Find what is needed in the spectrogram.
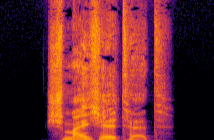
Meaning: inflection of schmeicheln: 1. second-person plural preterite 2. second-person plural subjunctive II
- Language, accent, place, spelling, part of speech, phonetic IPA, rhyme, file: German, Germany, Berlin, schmeicheltet, verb, [ˈʃmaɪ̯çl̩tət], -aɪ̯çl̩tət, De-schmeicheltet.ogg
